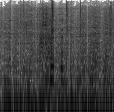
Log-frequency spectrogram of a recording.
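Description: Kawasaki Versys motorcycle riding along, its engine running under heavy wind noise on the microphone, with a short laugh about a second in.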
